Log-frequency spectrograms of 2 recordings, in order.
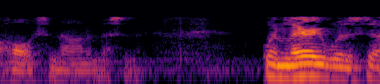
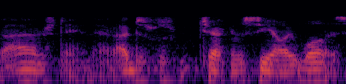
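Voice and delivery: hushed; 2 semitones lower, 10 dB quieter than usual. Retold or imitated. Hushed at ICU.

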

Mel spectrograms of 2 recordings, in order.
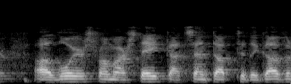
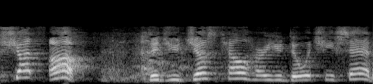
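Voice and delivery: high, loud shout breaking into laughter; imitating a friend who can't believe it; stunned laughing retort; disbelieving shout; 9 semitones higher, 3 dB louder, slower than usual. Sponsor reacts in disbelief.

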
